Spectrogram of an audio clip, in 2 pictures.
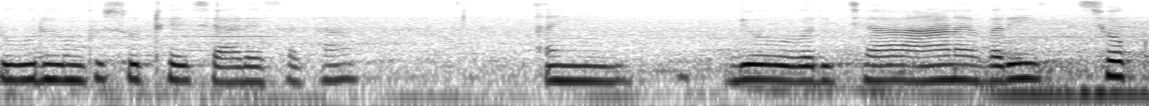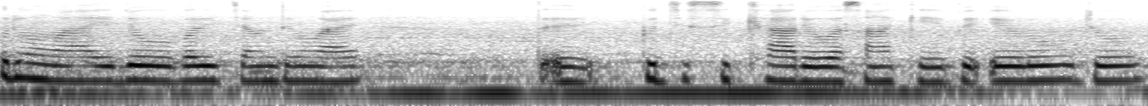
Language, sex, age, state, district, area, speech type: Sindhi, female, 30-45, Delhi, South Delhi, urban, spontaneous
